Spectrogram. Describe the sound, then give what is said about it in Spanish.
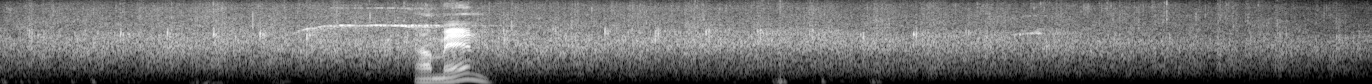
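A church audience applauds the Lord for his scriptures, a dense wash of clapping that holds for several seconds, while a voice briefly calls out over it. “Dale un aplauso al Señor por sus escrituras.”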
